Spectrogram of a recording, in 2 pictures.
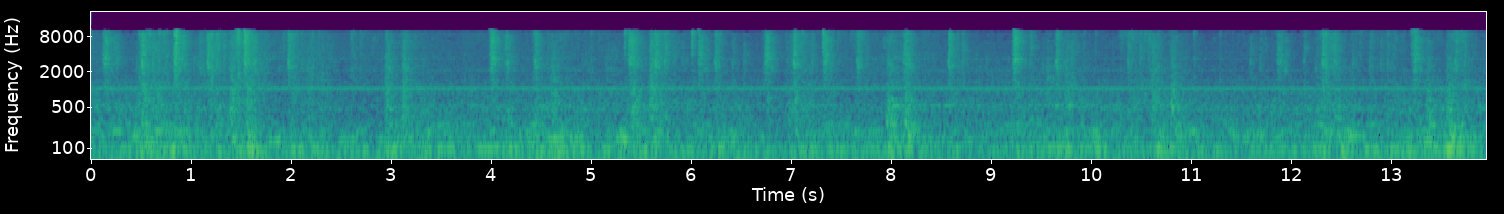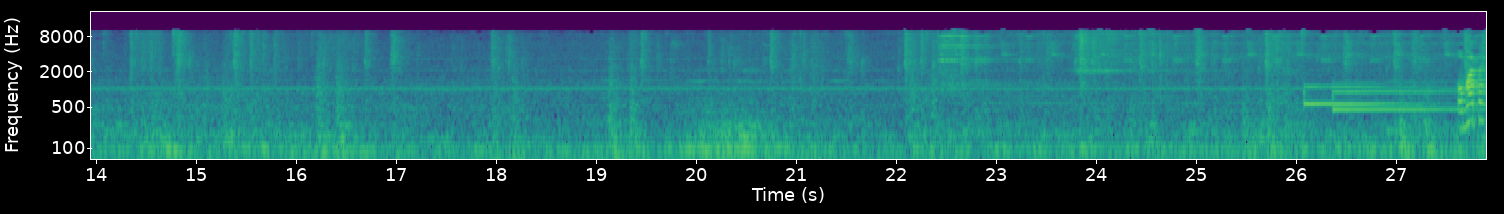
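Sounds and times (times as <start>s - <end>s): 
local train rumbling, heard from inside: 0.0s - 27.8s
high tones: 26.1s - 27.8s
speech: 27.6s - 27.8s.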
